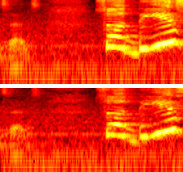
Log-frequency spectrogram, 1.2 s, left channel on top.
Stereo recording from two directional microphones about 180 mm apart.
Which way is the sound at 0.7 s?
50° left (ahead or behind).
